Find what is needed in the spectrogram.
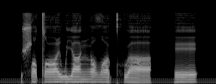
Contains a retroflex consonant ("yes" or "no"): no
